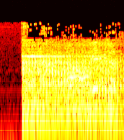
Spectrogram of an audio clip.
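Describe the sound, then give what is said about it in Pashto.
Military combat helicopters of foreign forces fly overhead during an operation in Marjah, Afghanistan. Their loud, steady rotor and engine drone starts abruptly after a brief quiet moment and holds evenly to the end. “د بهرنیو ځواکونو د جنګي هلیکوپټرو تر څنګ ځینې نورې الوتکې هم په هوا کې ګرځي”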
